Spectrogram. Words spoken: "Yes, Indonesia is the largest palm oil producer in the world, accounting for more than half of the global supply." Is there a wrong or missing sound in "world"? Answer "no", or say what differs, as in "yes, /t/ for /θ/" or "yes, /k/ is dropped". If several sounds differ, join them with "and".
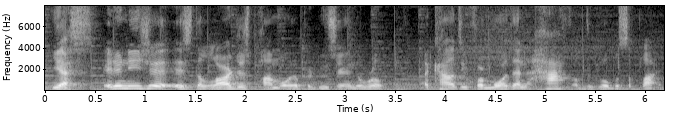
no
